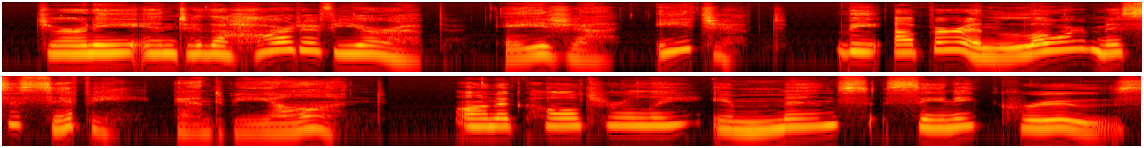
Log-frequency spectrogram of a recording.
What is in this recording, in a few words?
Commercial; Viking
